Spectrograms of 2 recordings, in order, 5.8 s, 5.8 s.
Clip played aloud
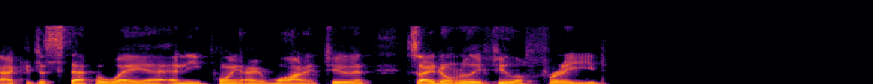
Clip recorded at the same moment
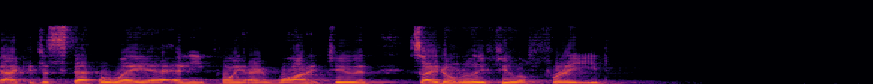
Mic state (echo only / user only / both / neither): echo only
